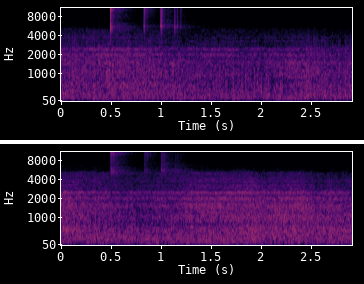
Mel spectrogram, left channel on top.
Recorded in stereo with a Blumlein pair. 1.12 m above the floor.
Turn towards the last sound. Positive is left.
turn(degrees=45)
